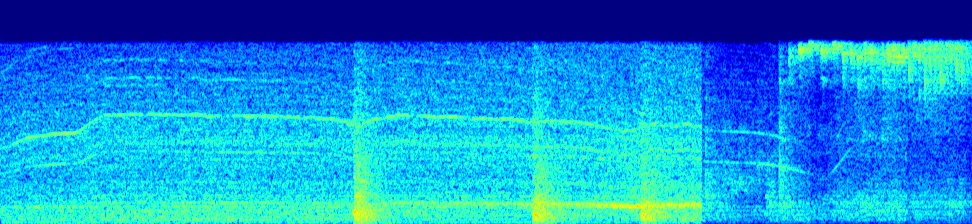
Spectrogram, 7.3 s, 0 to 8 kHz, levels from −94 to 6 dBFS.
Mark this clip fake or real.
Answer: real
